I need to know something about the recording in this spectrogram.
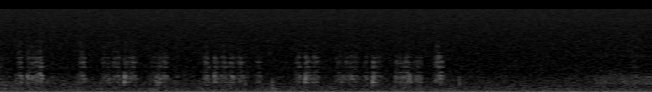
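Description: Felt-tip marker writing on paper: a quick run of short strokes that stops about four and a half seconds in.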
